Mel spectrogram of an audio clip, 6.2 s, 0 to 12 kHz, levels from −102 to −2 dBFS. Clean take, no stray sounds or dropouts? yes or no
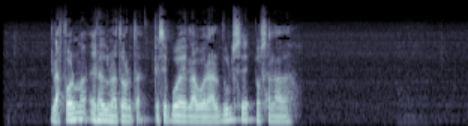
yes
